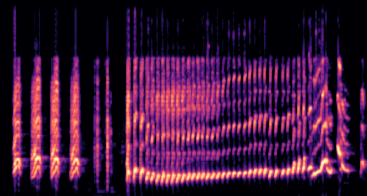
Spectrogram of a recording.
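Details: White-rumped shama singing in gacor style, used as a lure and master tutor for other shamas: four loud separate chirps, then a fast run of about thirty rapid repeated notes rising slightly, ending in twisting whistles.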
